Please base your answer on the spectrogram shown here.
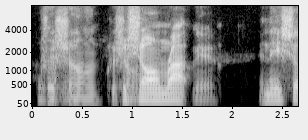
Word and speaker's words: Chrisean Rock: Chrisean Rock. Chrisean Rock.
